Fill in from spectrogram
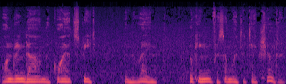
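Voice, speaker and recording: A man narrating a guided sleep meditation in a soft, calm, unhurried storytelling voice. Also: medium pitch. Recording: hissy recording with rain sounds behind. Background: rain.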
